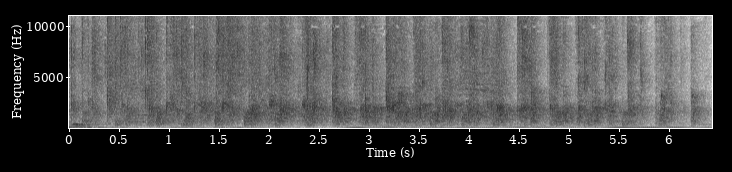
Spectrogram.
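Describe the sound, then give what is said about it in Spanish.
An audience applauds steadily, many hands clapping in a dense, continuous patter at a fairly loud level, with a low hum sustained underneath for the whole stretch. “Denle una prenda de palmas”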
